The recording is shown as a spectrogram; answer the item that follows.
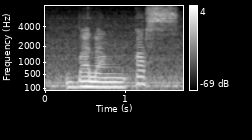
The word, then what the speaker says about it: balangkas: And today we're going to study balangkas structure in English. Balangkas structure. First syllable ba, second syllable lang, third syllable kas.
